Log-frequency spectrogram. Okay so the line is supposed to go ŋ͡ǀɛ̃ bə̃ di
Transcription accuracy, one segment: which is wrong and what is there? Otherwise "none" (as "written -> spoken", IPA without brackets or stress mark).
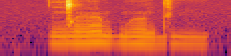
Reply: none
